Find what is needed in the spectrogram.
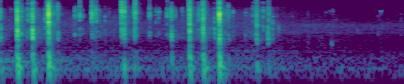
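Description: Computer keyboard being typed on: a quick run of a dozen or so key strokes over the first three seconds or so, then stopping.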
